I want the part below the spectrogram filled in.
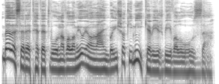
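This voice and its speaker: A man's voice: mid-range voice, big pitch swings, a little mellow, natural voice. Man voicing a fretful affectionate middle-aged wife. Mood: fretful chatter. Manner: chatty, anxious, coaxing.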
